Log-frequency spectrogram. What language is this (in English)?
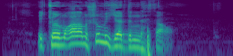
Kabyle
